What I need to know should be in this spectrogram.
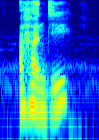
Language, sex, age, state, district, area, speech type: Punjabi, female, 30-45, Punjab, Tarn Taran, urban, spontaneous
